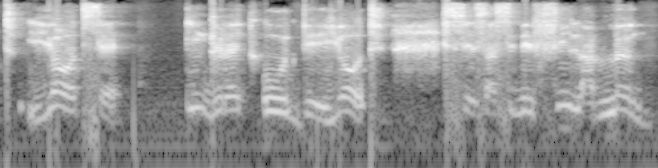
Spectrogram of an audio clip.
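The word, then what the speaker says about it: יוד: Y est Yod. Yod c'est Y-O-D, Yod.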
